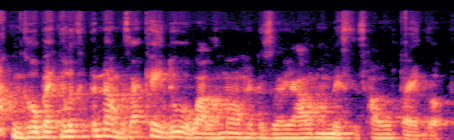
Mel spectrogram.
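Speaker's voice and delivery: normal talking voice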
